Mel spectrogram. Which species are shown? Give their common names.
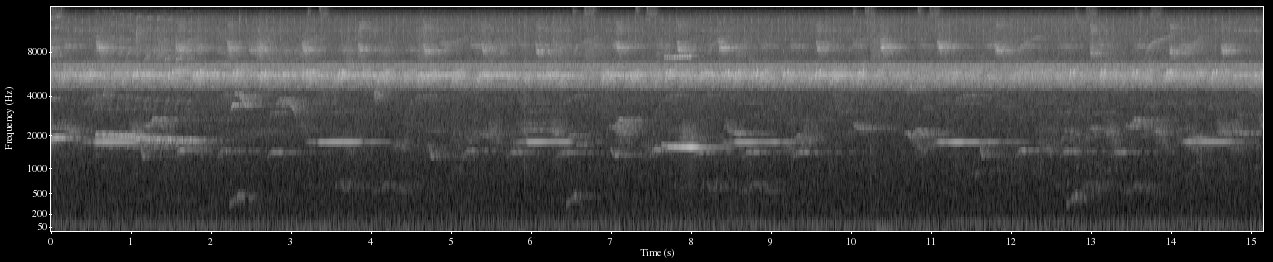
Black-faced Antthrush, Amazonian Motmot, Hauxwell's Thrush, White-throated Toucan, Cinereous Tinamou, Plumbeous Pigeon, Little Tinamou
